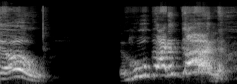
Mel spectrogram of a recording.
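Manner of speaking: high, loud call for a gun; mock panicked shout. Narrator calling out in hammed-up panic at the scene. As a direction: yell it out like a panicked bystander.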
